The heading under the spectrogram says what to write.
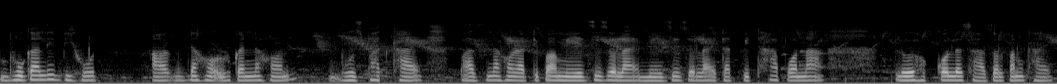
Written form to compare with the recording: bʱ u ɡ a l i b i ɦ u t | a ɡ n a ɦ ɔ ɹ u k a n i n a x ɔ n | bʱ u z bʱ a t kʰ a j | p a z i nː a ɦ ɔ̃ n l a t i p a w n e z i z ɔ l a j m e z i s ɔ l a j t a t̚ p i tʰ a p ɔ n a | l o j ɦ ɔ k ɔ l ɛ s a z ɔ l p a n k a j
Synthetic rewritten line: bʱ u ɡ a l i b i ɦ u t | a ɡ n a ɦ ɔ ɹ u k a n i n a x ɔ n | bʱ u z bʱ a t kʰ a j | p a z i n a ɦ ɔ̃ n ɹ a t i p a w m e z i z ɔ l a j m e z i z ɔ l a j t a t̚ p i tʰ a p ɔ n a | l o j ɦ ɔ k ɔ l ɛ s a z ɔ l p a n kʰ a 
